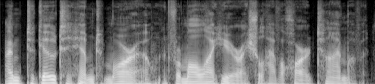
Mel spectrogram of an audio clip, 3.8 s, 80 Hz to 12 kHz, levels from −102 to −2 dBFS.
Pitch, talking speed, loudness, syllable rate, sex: 90 Hz, 335 wpm, -20 LUFS, 6.2 syllables/s, male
